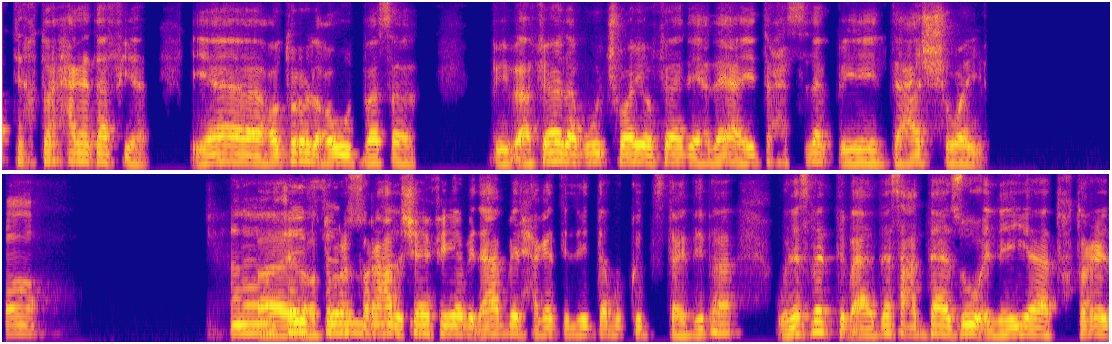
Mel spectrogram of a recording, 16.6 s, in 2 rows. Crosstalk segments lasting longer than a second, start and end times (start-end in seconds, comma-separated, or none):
10.2-11.5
